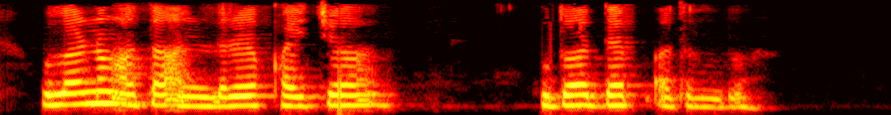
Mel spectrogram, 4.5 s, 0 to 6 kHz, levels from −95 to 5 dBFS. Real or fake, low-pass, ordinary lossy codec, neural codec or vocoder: real; 5.4 kHz; AAC, 32 kbps; none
